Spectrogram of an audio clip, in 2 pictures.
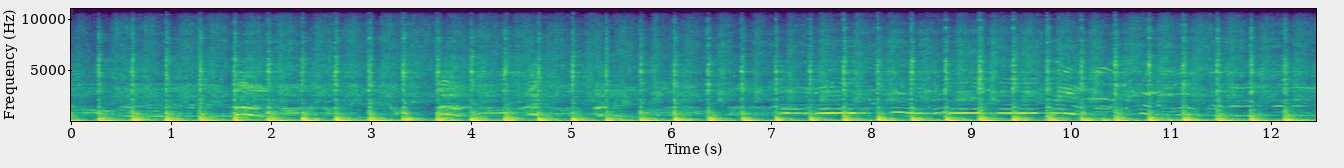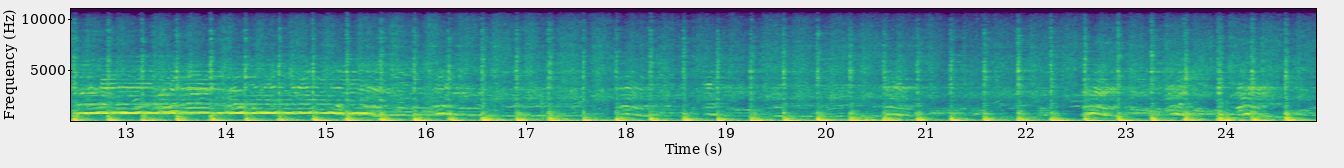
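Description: Powwow drum group singing a jingle dress dance song over a big drum struck in a steady, even beat, with long held high notes in the middle, and the tin jingle cones on the dancers' dresses rattling.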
